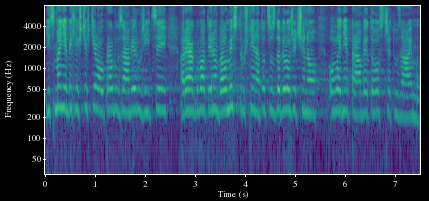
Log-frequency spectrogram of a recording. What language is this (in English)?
Czech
